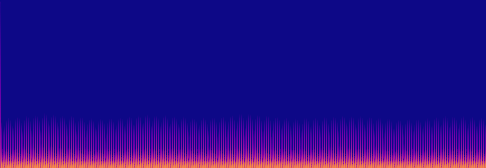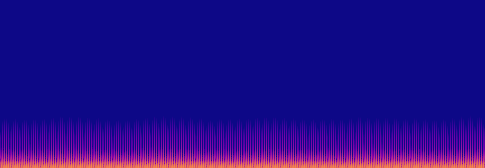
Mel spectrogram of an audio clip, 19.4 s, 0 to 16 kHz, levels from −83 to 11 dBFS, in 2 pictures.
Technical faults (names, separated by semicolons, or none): none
